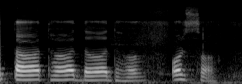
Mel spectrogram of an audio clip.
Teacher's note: जिन व्यंजनों का उच्चारण ऊपर के दांतों पर जीभ लगाने से होता है उन्हें दंत्य व्यंजन कहते हैं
